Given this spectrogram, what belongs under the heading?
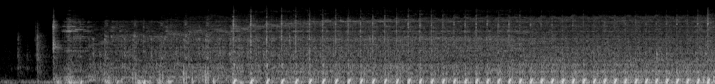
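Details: Jacobsen Chief 1000 tractor, Kohler single-cylinder, after fuel system repair, testing electric PTO mower deck: cranks, catches, settles into steady even thump about three per second under mower load; runs and operates pretty good.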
